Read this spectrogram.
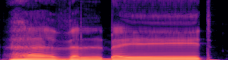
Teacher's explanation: هَ is bottom throat and ذَا is tip of the tongue.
